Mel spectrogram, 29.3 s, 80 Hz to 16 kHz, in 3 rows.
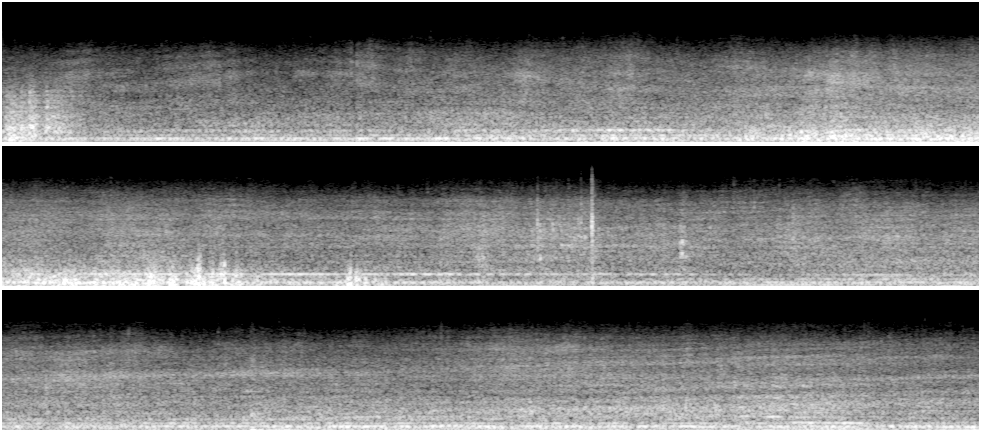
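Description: Night street ambience on a 1985 cassette field recording: a steady low engine hum, with vehicle noise swelling about 8 to 12 seconds in. A single sharp click comes about 16 seconds in, and the low hum changes character about 20 seconds in.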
